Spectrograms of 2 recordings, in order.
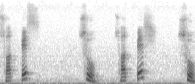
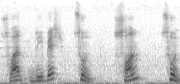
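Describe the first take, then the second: First: Higher rising "পেশ", pause, then "সু"; without tanween. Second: Spell, then separate beats "সুন", "সন", "সুন"; tanween pronunciation. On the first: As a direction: leave "সু" open, no final n. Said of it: "তাহলে উচ্চারণটা শুধু কি হতো". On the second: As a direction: close "সুন" on a clear n. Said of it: "উচ্চারণটা কি হবে". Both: Shown as a demonstration.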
